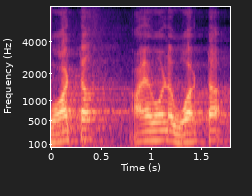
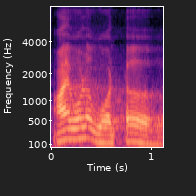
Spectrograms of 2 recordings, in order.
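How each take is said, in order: First: Water as "waa-taa"; over-open ending. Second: Water as "waw-tuh", r only hinted; soft R ending. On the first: Teacher imitates how some people say it, over-open ending. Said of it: "कुछ लोग बोलते हैं". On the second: Teacher models the correct pronunciation, soft R ending. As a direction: let water trail into a soft uh. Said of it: "सही pronunciation होना चाहिए". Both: Shown as a demonstration.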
